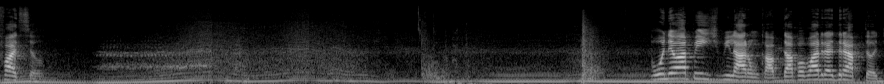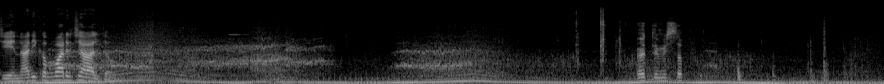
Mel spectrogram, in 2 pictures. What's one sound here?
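A car engine revs up and down, rising and falling in pitch.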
